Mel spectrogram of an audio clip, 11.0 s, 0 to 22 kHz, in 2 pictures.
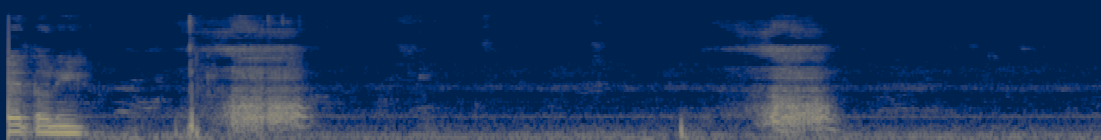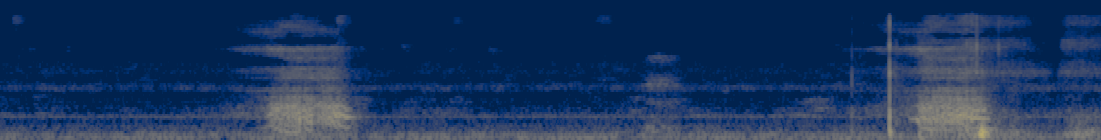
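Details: Tired dog, worn out after playing and travelling and known to snore a lot, giving four rough snoring breaths about three seconds apart, roughly 20 a minute, over faint room hum; real snoring.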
